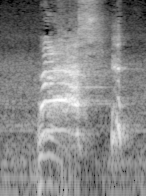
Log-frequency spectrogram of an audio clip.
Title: Horror sneeze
